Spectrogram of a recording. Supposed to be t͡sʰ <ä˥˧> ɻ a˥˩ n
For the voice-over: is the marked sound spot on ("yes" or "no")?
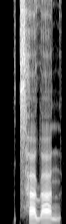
yes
